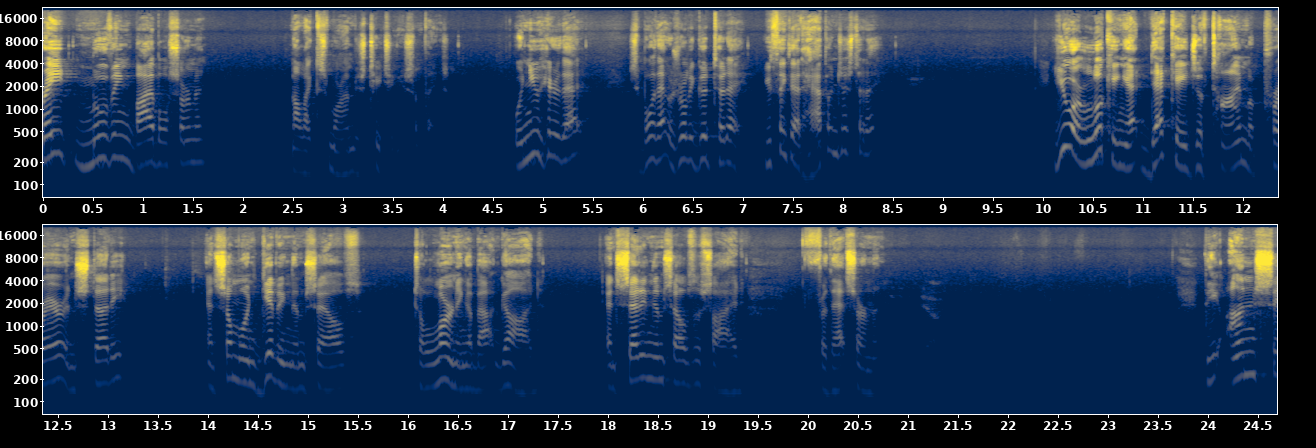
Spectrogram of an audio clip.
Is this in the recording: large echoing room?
yes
